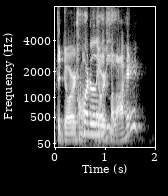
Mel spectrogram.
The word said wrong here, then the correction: Dora Milaje: Sorry. I don't know if I pronounced that right. Dora or Dorj Malahe? – I can never pronounce anything. – I'm embarrassed. – Dora Milaje. – I think it's Dora Milaje.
